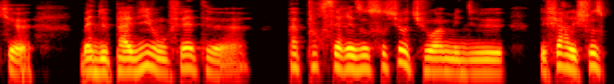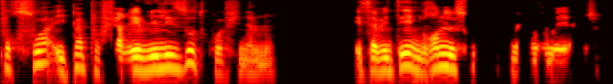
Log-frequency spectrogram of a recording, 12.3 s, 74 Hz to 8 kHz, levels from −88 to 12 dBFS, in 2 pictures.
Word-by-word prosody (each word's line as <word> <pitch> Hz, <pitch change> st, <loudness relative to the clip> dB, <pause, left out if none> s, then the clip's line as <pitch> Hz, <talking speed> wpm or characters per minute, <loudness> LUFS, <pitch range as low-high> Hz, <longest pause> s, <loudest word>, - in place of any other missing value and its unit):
que, -, -, +1 dB, 0.5 s
bah, 155 Hz, 0 st, +3 dB
de 150 Hz, 0 st, +1 dB
pas 155 Hz, +3 st, +2 dB
vivre 180 Hz, +2 st, 0 dB
en 145 Hz, -, -2 dB
fait, 180 Hz, +3 st, -1 dB
heu, 135 Hz, -3 st, -4 dB, 0.5 s
pas 195 Hz, -, -4 dB
pour 205 Hz, +1 st, -9 dB
ces 195 Hz, -, +3 dB
réseaux 180 Hz, 0 st, +3 dB
sociaux, 210 Hz, +6 st, 0 dB
tu 160 Hz, -, -7 dB
vois, 155 Hz, -1 st, +2 dB
mais 145 Hz, -2 st, -2 dB
de 145 Hz, 0 st, -2 dB, 0.4 s
de -, -, -1 dB
faire 205 Hz, -4 st, +1 dB
les 170 Hz, -, +7 dB
choses 205 Hz, +2 st, 0 dB
pour 180 Hz, -1 st, -7 dB
soi 230 Hz, +3 st, 0 dB
et 155 Hz, -, -2 dB
pas 190 Hz, -1 st, -3 dB
pour 155 Hz, -5 st, -13 dB
faire 165 Hz, -, 0 dB
rêver 170 Hz, +2 st, +7 dB
les 185 Hz, 0 st, +2 dB
autres 240 Hz, -3 st, 0 dB
quoi, 140 Hz, -, -7 dB
finalement, 75 Hz, -, -11 dB, 0.8 s
et -, -, -3 dB
ça -, -, +1 dB
avait 155 Hz, +1 st, +3 dB
été 190 Hz, +7 st, +4 dB
une 175 Hz, -5 st, +1 dB
grande 185 Hz, +7 st, +2 dB
leçon 180 Hz, -3 st, +2 dB, 0.4 s
pendant 140 Hz, -2 st, -9 dB
ce -, -, -8 dB
voyage. -, -, -4 dB
170 Hz, 205 wpm, -23 LUFS, 150-195 Hz, 0.8 s, les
